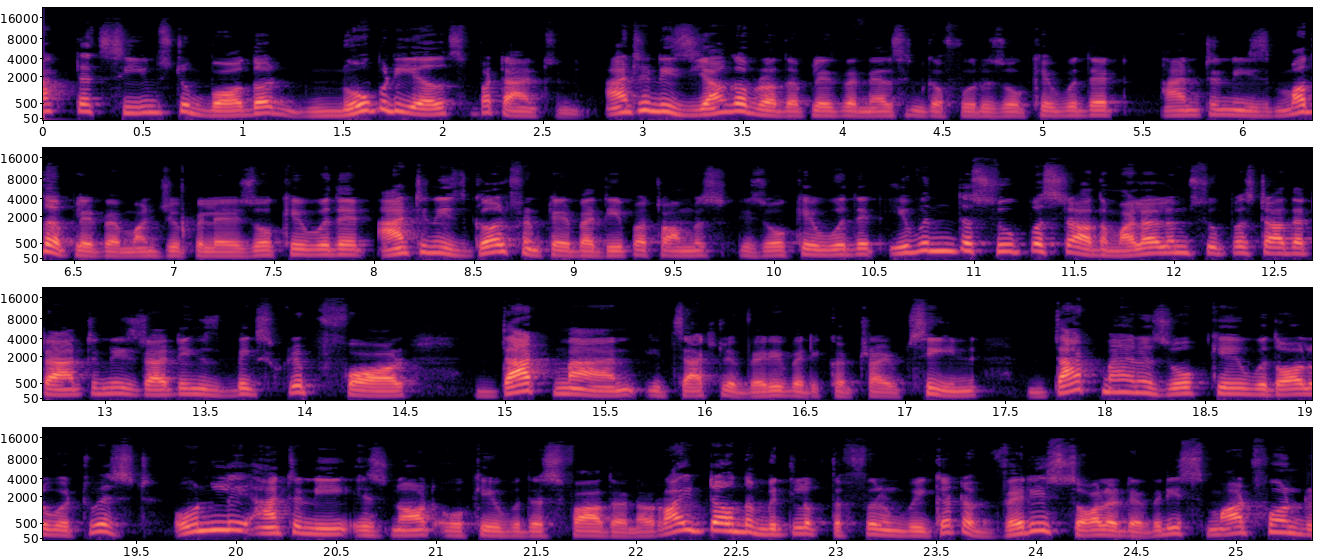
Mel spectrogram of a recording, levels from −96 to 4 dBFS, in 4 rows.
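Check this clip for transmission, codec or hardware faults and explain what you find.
No transmission, codec or hardware faults can be heard anywhere in the audio; the signal stays continuous and intact throughout.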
